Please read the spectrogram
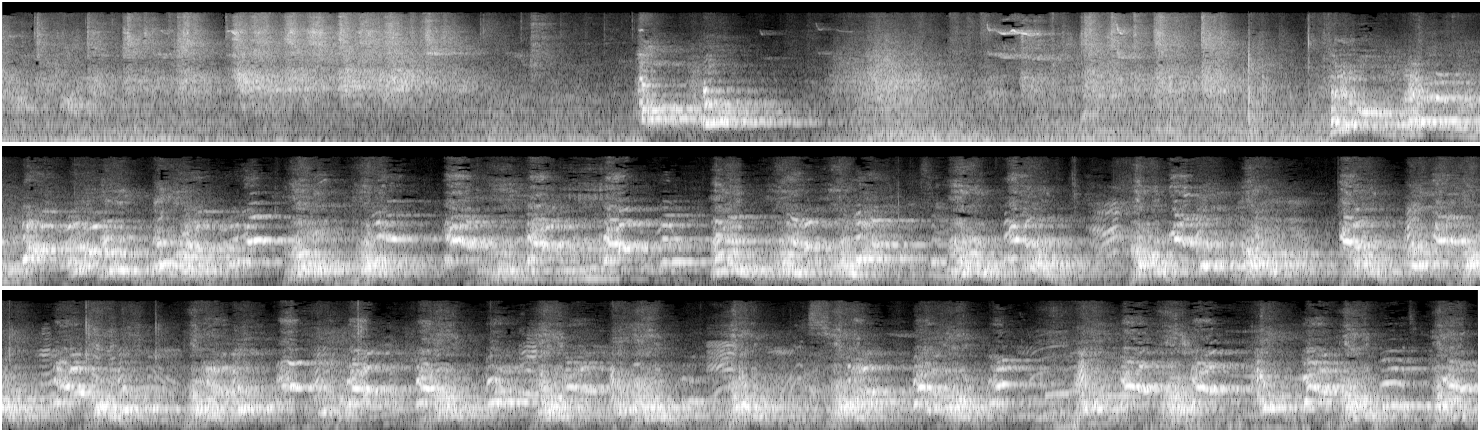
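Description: Dogs barking and yipping in quick succession, several calls a second, starting about seven seconds in and keeping on. Before that there is a rough hissing noise.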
